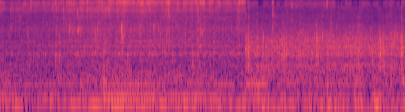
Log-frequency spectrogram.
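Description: Tempering spices crackling and sizzling in hot oil for a curry, a dense, steady frying hiss with scattered pops, fairly quiet and without any talking.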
